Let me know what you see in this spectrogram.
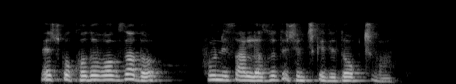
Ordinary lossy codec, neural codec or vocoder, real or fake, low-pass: Opus, 32 kbps; none; real; 7.2 kHz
